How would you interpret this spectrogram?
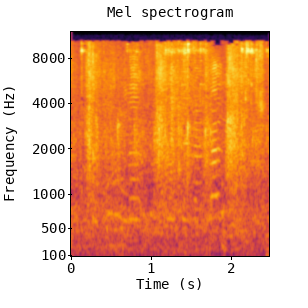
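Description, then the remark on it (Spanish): A bullfight crowd, supporters from Huelva, claps rhythmically in a steady, even beat to warm up, the sharp claps blending into a dense wash of crowd noise and murmuring voices. “Sí, de hecho, ahí estamos escuchando las palmas para, como digamos, para calentar,”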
